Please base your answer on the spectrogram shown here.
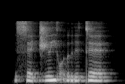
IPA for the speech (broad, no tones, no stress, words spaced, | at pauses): sɛd͡ʒɘj ɔ̰rɨtɛ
